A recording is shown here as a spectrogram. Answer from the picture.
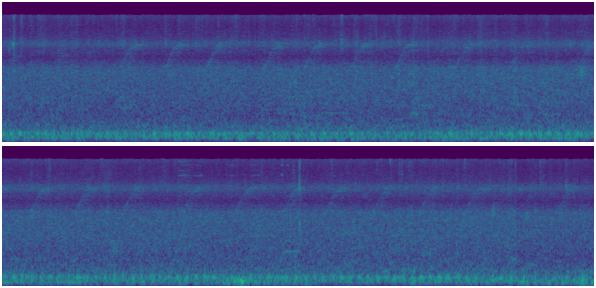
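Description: Outdoor ambience: a small bird chirping over and over in short, high, falling calls, over a steady low rumble. A couple of faint clicks come about eight and nine seconds in, as a spoon works at a sea urchin shell.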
